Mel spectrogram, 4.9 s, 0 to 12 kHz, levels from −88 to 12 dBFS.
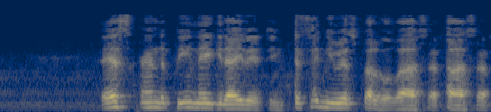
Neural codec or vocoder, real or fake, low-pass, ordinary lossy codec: codec, 16 kHz, 2 kbps, FunCodec, trained on LibriTTS, 25 frames a second; fake; 7.2 kHz; MP3, 32 kbps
